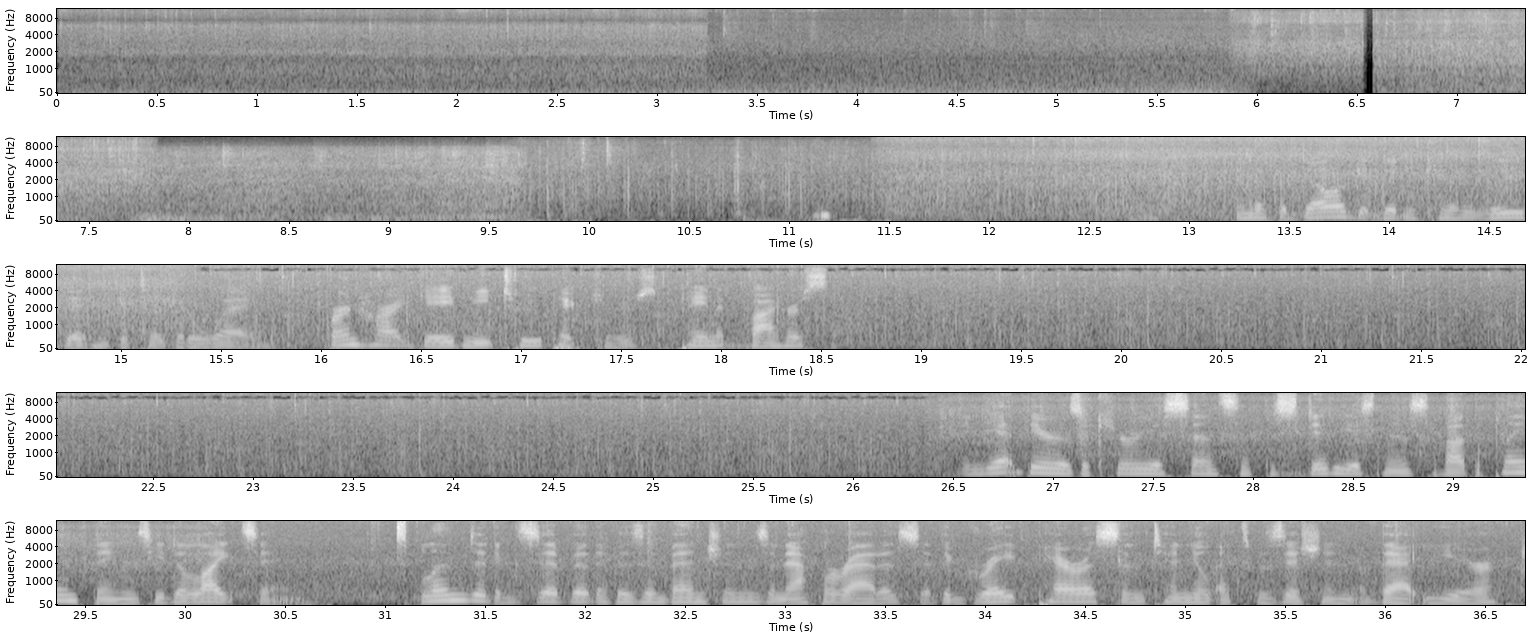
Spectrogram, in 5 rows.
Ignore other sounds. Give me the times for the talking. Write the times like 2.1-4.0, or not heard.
12.7-18.6, 26.5-36.6.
